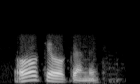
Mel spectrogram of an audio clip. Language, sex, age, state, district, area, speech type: Telugu, male, 30-45, Andhra Pradesh, Anantapur, urban, conversation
